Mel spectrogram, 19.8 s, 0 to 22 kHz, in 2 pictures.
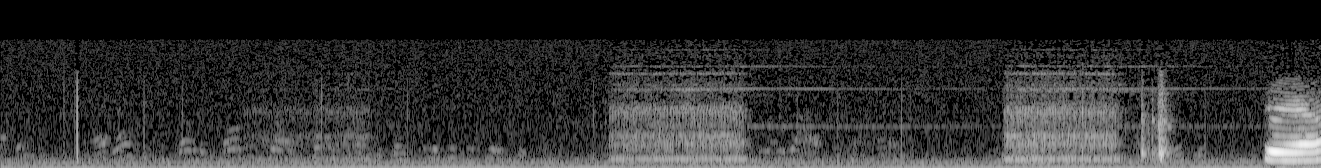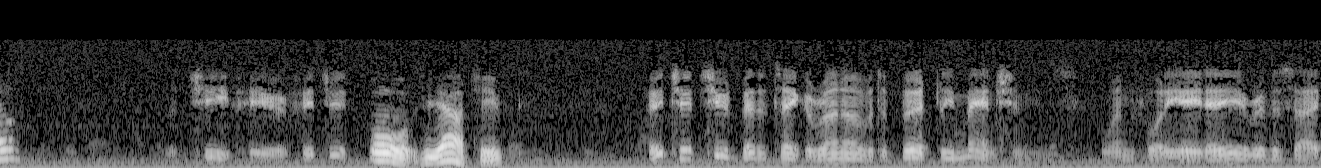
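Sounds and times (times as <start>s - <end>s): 
faint murmur: 0.0s - 19.8s
old-fashioned telephone ringing: 2.2s - 2.9s, 4.5s - 10.2s
speech: 9.5s - 10.1s, 12.1s - 13.8s, 14.8s - 19.8s.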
